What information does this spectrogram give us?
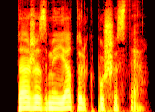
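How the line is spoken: Snort. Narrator (Russian): фыркнул Ланс

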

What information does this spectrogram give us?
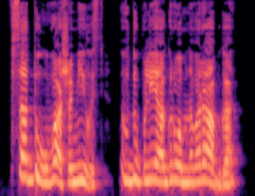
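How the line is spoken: Sobbing reply. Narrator (Russian): всхлипнув, ответил Власин

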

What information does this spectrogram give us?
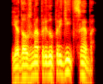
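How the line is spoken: Plain. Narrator (Russian): сказала она

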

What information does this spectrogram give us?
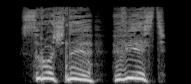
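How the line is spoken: Breathless, exhausted gasp. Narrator (Russian): выдохнул тот, утирая лицо, покрытое обильными каплями пота

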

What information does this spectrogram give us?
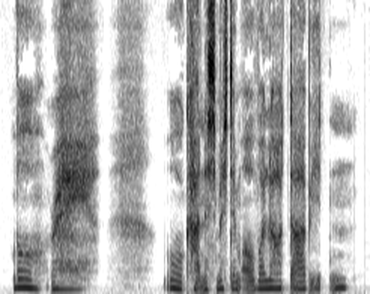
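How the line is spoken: Breathy whisper. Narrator (German): Als sie die Worte hauchte

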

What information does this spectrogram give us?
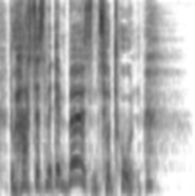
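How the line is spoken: Shouting gardener. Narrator (German): schrie der Gärtner

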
